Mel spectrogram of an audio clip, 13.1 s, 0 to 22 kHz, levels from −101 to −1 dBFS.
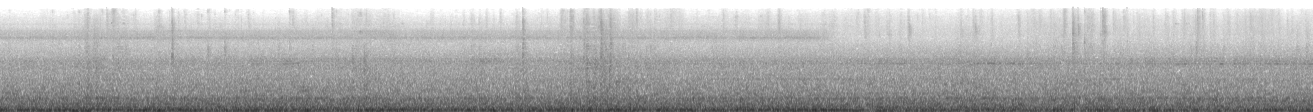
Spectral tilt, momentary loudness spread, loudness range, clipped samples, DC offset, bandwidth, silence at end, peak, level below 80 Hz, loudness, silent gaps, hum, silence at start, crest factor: -8 dB/octave; 3 LU; 2 LU; under 0.1%; under 0.1%; 13 kHz; 0 s; -16 dBFS; -34 dBFS; -32 LUFS; none; none; 0 s; 14 dB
